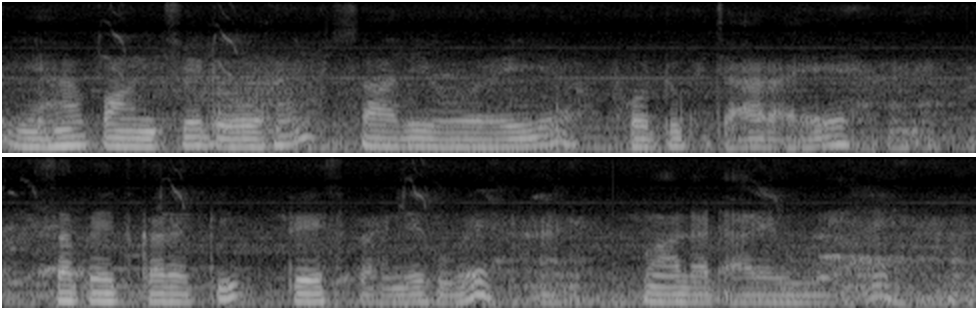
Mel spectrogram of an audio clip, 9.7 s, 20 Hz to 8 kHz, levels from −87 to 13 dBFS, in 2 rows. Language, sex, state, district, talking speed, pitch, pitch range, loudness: Hindi, male, Uttar Pradesh, Budaun, 150 wpm, 110 Hz, 105-115 Hz, -29 LUFS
